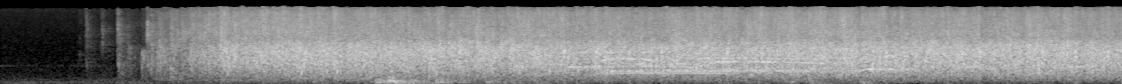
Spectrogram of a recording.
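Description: Theatre audience starting to applaud about a second in, after near silence; within a second the clapping grows to steady, loud applause from the whole house.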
